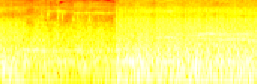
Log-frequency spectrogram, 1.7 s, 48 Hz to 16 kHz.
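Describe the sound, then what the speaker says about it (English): Rapid Tommy gun machine-gun fire in the 1997 first-person shooter Blood, a dense continuous burst of game gunfire, loud and unbroken, growing heavier partway through. "Machine gun is actually one of my favorite guns. It's very clearly a Tommy gun."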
